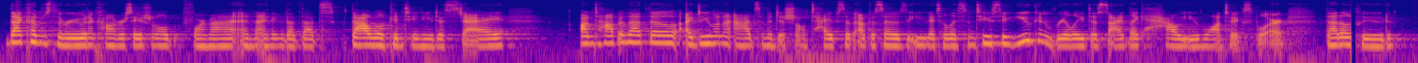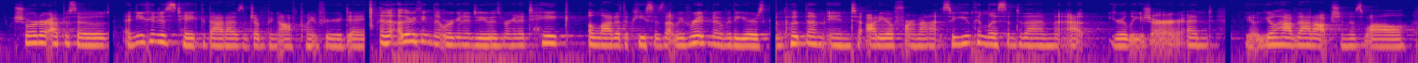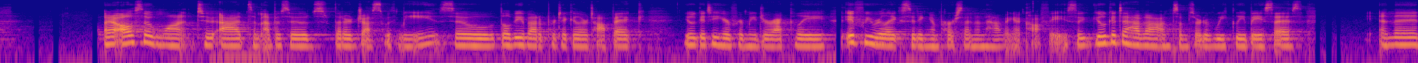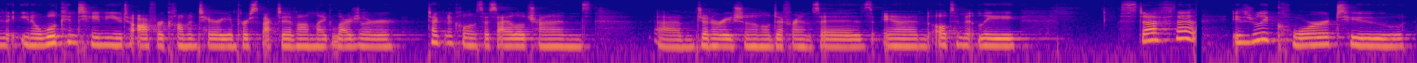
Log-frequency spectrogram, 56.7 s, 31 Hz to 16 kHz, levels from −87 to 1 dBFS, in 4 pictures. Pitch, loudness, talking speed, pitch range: 180 Hz, -26 LUFS, 205 wpm, 175-195 Hz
